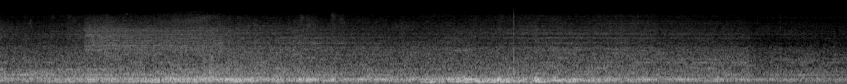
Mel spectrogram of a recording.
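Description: Double-deck regional train pulling out, its coaches rolling past with a steady rumble that fades as the train leaves. A short hiss comes about a second in.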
